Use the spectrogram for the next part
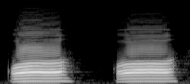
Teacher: Pada lafal qalu ud'u lana, pada lafal qalu di sini ada hukum tajwid berupa bacaan mad tabi'i, yaitu pada lafal qa yang dimana huruf qa ini harus kita tebalkan qa karena dia punya sifat huruf isti'la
